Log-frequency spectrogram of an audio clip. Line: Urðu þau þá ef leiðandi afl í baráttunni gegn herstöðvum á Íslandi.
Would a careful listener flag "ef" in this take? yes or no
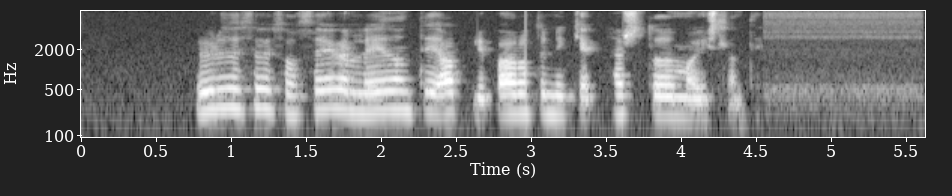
yes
